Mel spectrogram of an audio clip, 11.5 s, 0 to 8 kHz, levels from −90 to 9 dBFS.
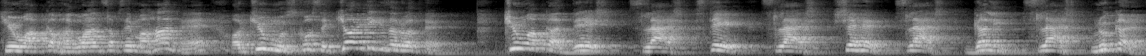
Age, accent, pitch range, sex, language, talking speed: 20-39, native, 200-300 Hz, male, Hindi, 125 wpm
